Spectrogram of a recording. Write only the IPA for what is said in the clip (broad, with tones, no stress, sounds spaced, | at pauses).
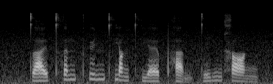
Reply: t̪ a˧˥ ɪ̯ t̪ʰ ə˥ n pʰ y˥ n t̪ʰ j ɑ˨ ŋ t̪ʰ j ɛ˧˥ pʰ a̰˨˩ n t̪ i˥ ŋ x ɑ˨ ŋ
